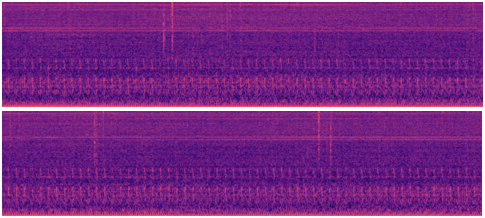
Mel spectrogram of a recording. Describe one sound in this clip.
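A small propeller plane's engine drones loudly and steadily close by.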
